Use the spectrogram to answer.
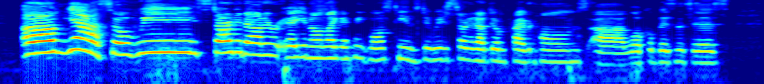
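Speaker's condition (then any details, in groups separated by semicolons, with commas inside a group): No condition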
